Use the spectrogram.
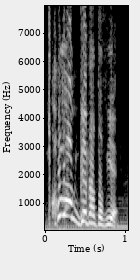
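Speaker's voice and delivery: high, sharp order to leave; scolding cry; angry dismissal. Acted. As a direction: chase them off, pitch jumping up. Chasing off the caught girl.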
